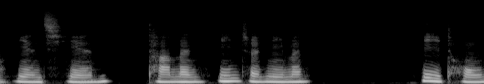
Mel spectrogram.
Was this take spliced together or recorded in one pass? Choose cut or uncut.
cut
